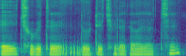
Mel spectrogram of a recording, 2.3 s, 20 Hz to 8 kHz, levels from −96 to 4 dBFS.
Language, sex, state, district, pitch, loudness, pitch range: Bengali, male, Tripura, West Tripura, 100 Hz, -19 LUFS, 100-110 Hz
